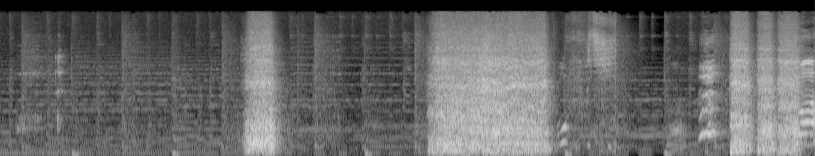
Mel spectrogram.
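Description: Butane kitchen torch flaming a skillet of pepperoni, wine and herbs: a short loud rushing burst about two and a half seconds in, a longer one lasting over a second about four seconds in, and several quick bursts near the end as the pan flares up and is tossed. Faint background music underneath.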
